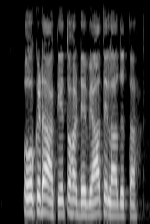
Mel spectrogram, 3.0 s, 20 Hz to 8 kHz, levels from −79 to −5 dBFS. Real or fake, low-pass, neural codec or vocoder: real; 7.2 kHz; none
